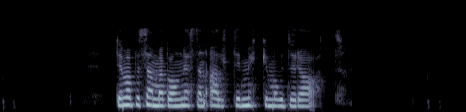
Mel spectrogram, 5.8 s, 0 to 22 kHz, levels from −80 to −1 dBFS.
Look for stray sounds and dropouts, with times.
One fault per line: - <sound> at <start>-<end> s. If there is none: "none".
none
